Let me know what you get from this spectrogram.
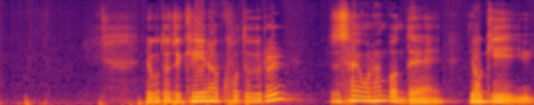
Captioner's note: speaking korean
